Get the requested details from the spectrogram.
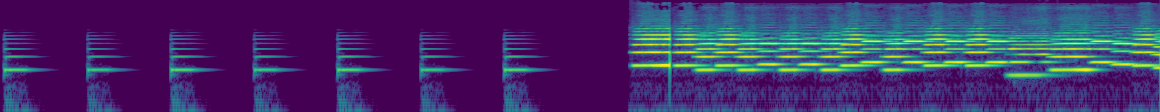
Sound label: duet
